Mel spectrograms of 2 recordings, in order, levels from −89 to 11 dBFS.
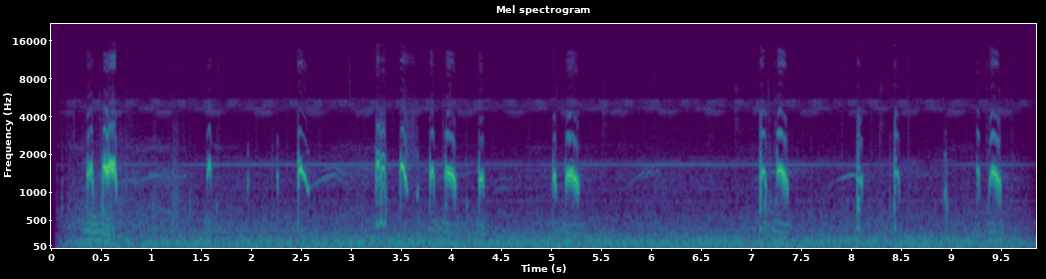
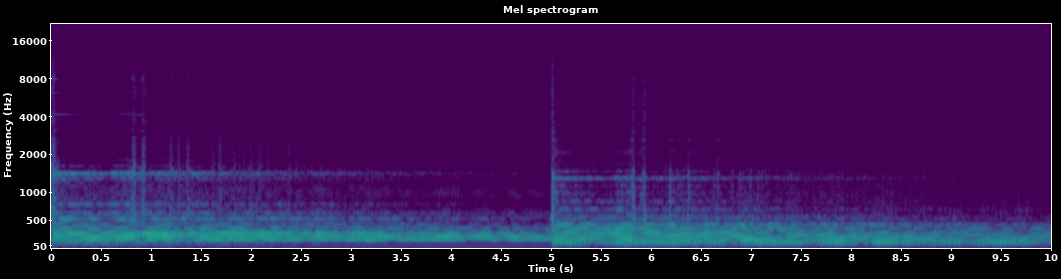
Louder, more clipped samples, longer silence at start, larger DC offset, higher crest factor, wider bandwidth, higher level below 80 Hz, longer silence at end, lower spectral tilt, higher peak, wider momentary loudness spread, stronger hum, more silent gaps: first, -24 LUFS vs -39 LUFS; neither; first, 0.25 s vs 0 s; neither; first, 22 dB vs 14 dB; first, 14 kHz vs 8.4 kHz; first, -50 dBFS vs -72 dBFS; first, 0.35 s vs 0 s; second, -4.5 dB/octave vs -10.5 dB/octave; first, -8 dBFS vs -24 dBFS; first, 23 LU vs 8 LU; neither; neither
